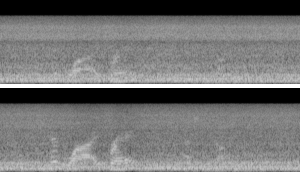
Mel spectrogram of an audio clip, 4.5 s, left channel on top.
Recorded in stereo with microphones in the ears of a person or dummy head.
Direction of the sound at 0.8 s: 65° right (ahead or behind).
